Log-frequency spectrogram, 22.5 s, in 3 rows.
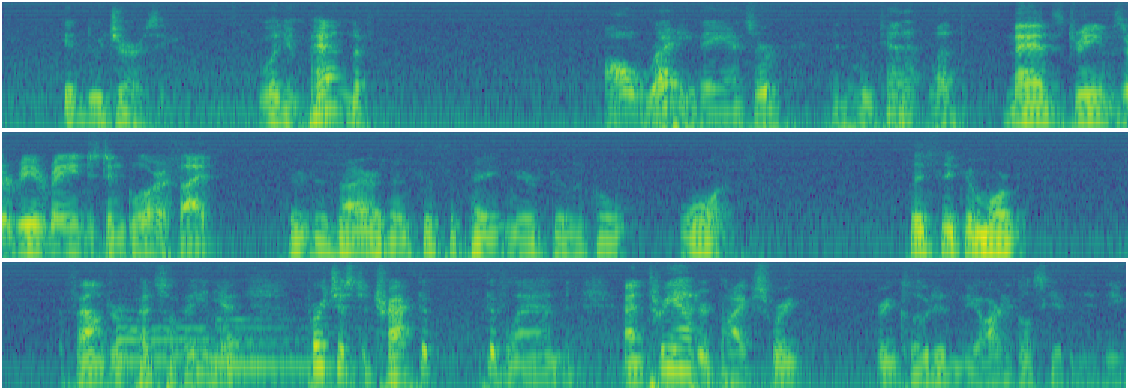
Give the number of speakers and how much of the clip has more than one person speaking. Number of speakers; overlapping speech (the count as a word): four, no overlap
